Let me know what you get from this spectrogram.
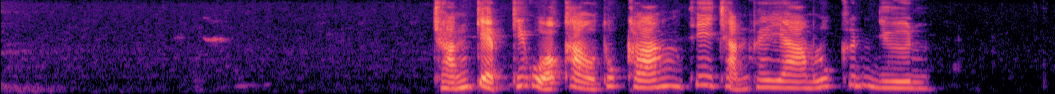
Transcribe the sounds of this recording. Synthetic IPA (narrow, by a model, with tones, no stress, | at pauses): t͡ɕʰa˦˥nt͡ɕe˨˩p̚t̪ʰiː˥˩hu˨˩˦ɐkʰa˨˩wt̪ʰu˦˥kʰːɾa˦˥ŋt̪ʰiː˥˩t͡ɕʰa˦˥npʰa˧ja˧jaː˧mlu˦˥kʰːɯ˥˩njɯː˧n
